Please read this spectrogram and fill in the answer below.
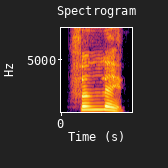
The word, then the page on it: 分类: fēn lèi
